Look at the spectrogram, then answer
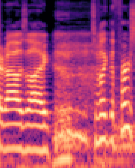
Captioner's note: breathes in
